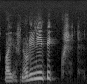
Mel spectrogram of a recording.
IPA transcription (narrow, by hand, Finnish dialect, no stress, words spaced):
ʋɑj jos ne oli niːm pikːu̥se̥t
